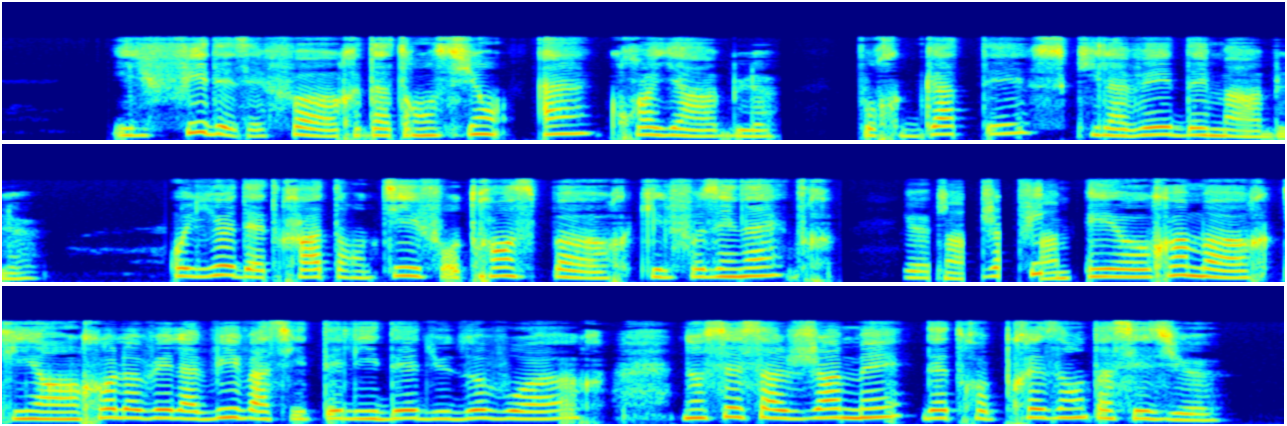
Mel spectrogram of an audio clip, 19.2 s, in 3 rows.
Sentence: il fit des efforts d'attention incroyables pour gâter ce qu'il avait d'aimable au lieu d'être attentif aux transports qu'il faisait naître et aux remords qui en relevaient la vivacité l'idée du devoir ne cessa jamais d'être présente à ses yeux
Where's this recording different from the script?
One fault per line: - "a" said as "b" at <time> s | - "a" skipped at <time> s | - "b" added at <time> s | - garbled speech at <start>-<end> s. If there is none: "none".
- garbled speech at 10.9-11.8 s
